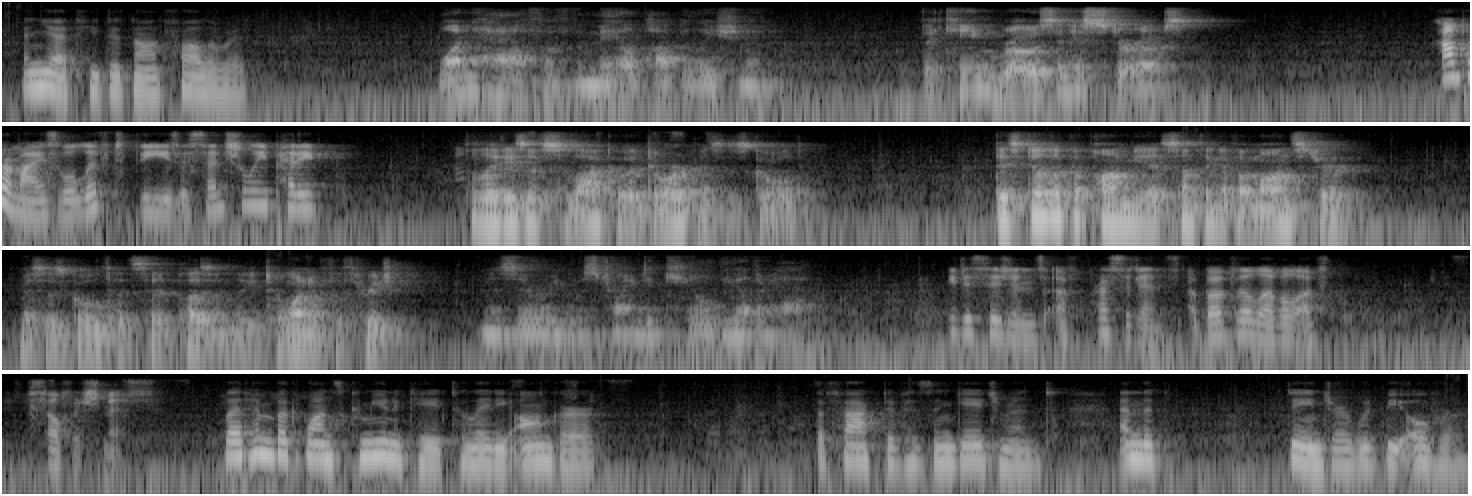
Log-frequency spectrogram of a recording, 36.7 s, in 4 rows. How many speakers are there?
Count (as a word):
five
